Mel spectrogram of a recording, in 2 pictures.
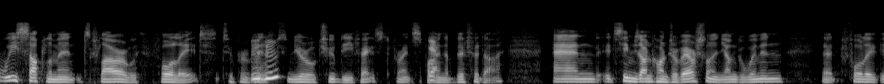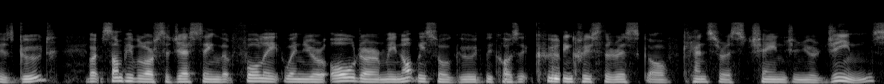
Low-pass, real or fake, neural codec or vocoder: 7.2 kHz; fake; codec, 16 kHz, 4 kbps, FunCodec, trained on Chinese and English, 50 frames a second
